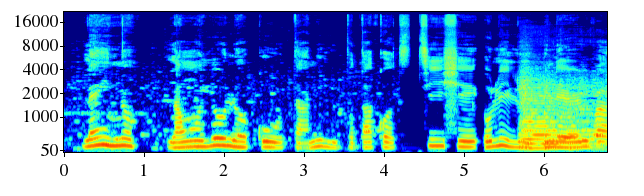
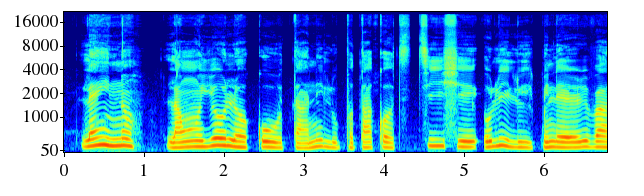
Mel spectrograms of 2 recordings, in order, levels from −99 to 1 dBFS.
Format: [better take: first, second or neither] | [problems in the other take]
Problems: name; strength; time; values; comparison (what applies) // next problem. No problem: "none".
second | noise reduction (classical method Wiener filter)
